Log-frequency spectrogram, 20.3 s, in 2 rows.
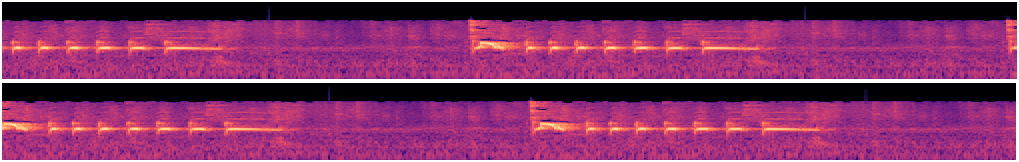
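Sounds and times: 
zebra dove cooing master song: 0.0 - 2.4, 4.7 - 7.8, 10.1 - 13.1, 15.4 - 18.5.

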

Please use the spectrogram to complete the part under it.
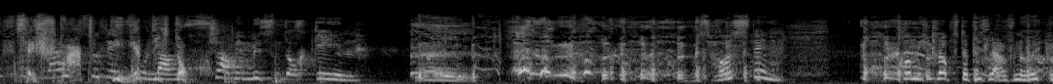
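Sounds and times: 
speech: 0.2 - 10.5
coughing from choking on something swallowed: 4.1 - 7.7, 8.6 - 10.5.

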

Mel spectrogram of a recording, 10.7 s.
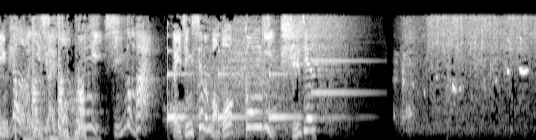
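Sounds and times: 
speech: 0.1 - 6.5
water running from an open faucet: 8.2 - 10.7.

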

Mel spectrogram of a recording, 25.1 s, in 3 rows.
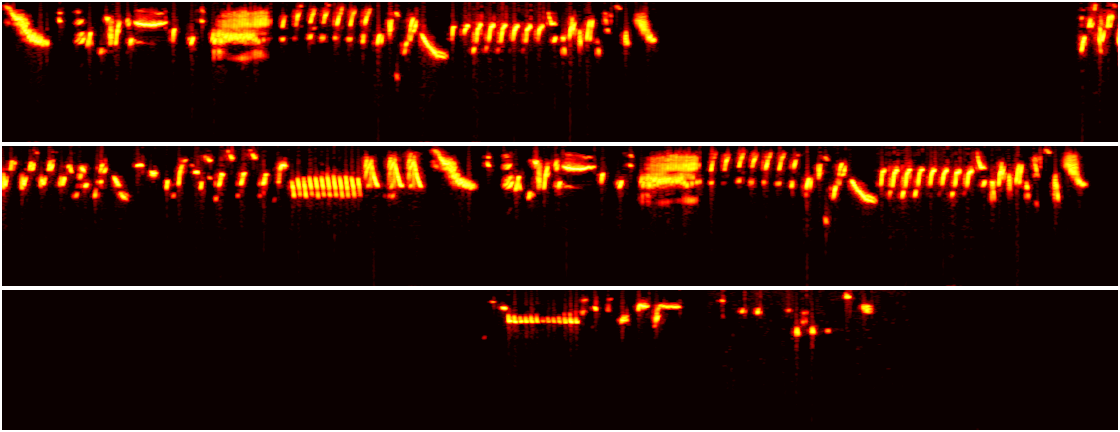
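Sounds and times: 
European goldfinch singing: 0.0 - 4.9, 8.1 - 16.5, 20.5 - 23.3.

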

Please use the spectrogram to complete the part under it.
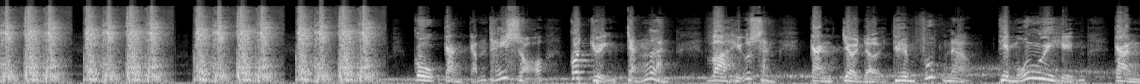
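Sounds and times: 
pounding hard on a door: 0.0 - 3.9
speech: 4.2 - 11.3.

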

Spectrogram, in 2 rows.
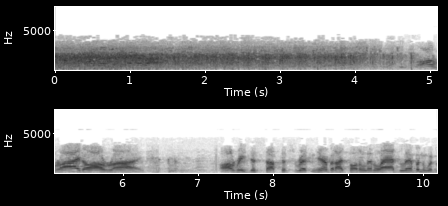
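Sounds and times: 
studio audience applause: 0.0 - 5.2
speech: 7.4 - 10.1.

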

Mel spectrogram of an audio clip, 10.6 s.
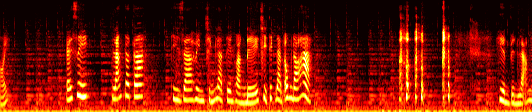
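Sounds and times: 
speech: 0.0 - 0.3, 1.3 - 6.4, 10.0 - 10.6
dry coughing: 8.0 - 9.2.

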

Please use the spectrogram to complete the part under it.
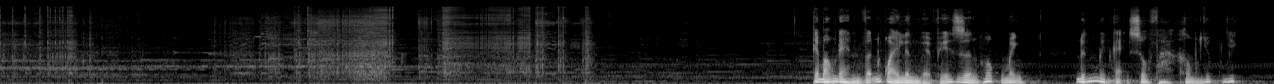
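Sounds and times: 
old wooden door to an adjoining room creaking open at night: 0.0 - 8.3
speech: 8.1 - 12.5.

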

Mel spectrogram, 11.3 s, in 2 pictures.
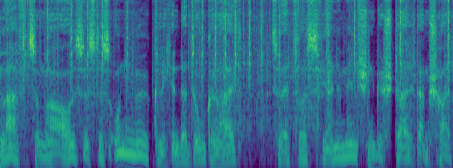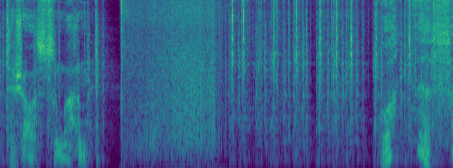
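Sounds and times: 
Remington typewriter type bars striking clamped paper: 0.0 - 7.0, 8.5 - 11.3
speech: 0.0 - 7.0, 10.4 - 11.3
steady hiss: 7.2 - 8.6.

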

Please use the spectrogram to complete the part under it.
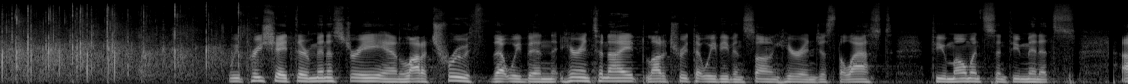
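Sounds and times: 
audience applause: 0.0 - 2.9
speech: 2.3 - 11.2.

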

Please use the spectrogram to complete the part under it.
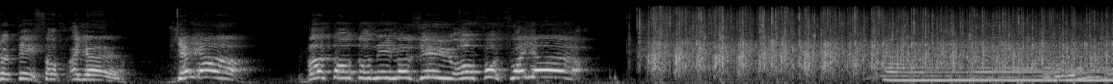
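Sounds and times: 
speech: 0.0 - 5.9, 8.8 - 9.3
theatre audience applauding from the stalls: 6.3 - 11.1.

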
